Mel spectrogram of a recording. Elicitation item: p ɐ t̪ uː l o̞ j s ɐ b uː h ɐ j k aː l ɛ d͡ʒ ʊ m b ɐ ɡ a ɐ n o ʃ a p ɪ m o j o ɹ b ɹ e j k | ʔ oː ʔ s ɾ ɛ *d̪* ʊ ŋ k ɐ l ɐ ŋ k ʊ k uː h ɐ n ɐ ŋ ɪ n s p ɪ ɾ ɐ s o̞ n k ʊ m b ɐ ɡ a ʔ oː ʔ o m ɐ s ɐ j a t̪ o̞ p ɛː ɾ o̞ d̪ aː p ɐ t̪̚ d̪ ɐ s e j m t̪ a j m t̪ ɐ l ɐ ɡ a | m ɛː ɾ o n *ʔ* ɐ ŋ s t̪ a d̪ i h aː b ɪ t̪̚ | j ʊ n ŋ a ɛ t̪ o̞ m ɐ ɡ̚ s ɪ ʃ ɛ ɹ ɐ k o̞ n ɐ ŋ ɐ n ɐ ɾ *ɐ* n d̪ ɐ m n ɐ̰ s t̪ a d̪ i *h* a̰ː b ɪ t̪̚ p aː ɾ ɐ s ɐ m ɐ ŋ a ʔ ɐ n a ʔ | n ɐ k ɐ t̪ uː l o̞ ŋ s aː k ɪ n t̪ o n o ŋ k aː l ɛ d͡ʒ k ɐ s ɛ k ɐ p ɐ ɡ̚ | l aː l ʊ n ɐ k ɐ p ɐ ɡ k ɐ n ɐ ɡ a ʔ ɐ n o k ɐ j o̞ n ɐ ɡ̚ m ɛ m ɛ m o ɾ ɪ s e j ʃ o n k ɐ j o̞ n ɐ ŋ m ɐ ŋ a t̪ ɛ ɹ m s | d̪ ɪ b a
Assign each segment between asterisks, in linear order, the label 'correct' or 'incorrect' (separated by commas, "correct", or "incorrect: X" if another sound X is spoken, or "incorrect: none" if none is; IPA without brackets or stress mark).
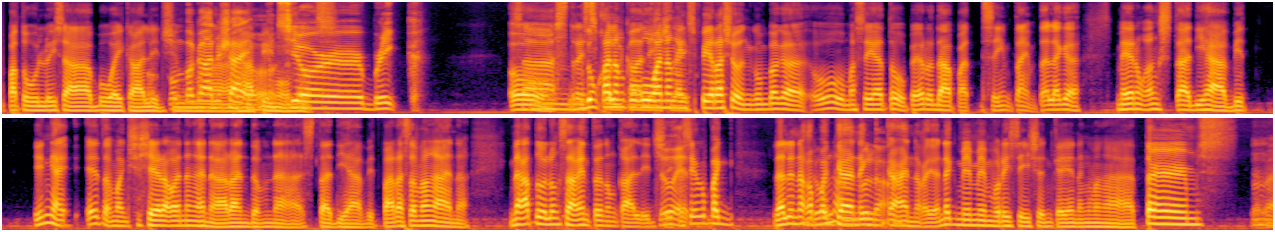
correct, incorrect: k, incorrect: a, correct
